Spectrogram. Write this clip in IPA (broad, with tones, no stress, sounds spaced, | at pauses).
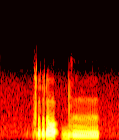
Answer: k r ɔ˦˥ ʔ b ɯː˨˩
